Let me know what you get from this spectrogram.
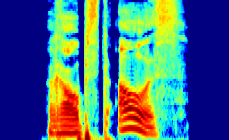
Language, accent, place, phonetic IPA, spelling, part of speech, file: German, Germany, Berlin, [ˌʁaʊ̯pst ˈaʊ̯s], raubst aus, verb, De-raubst aus.ogg
- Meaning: second-person singular present of ausrauben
